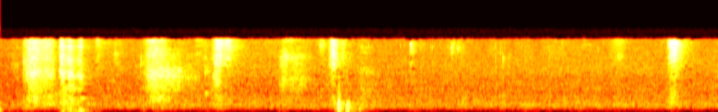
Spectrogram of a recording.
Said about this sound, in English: I forgot I had a cough.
